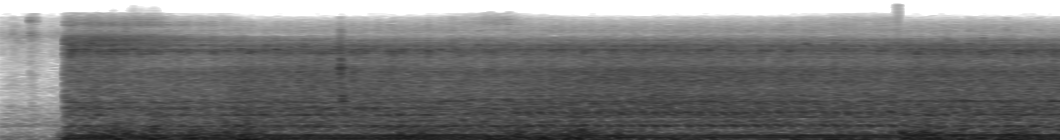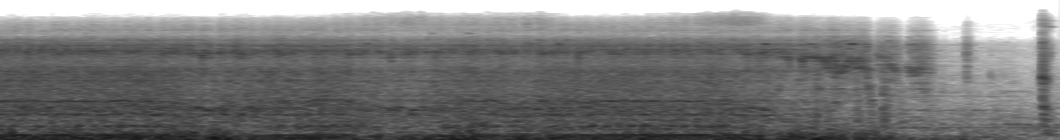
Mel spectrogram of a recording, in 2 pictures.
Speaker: que en este vehículo al desconectar el Maf falla de esta manera se siente la inestabilidad y cuando aceleras se apaga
